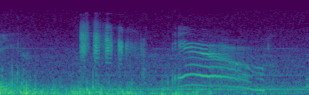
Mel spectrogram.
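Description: A cat gives one drawn-out, falling meow close by in a home garden, preceded by brief rustling and a quiet voice.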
